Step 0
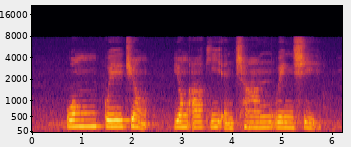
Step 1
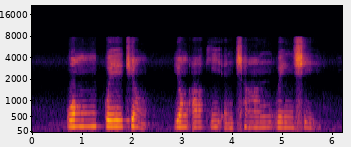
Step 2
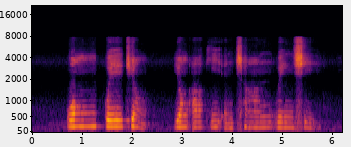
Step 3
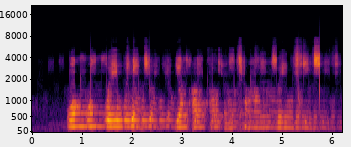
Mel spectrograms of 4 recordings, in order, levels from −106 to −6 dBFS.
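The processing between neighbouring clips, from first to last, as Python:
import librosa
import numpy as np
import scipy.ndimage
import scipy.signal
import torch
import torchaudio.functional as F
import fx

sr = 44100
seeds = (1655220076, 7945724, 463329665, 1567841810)

y1 = fx.curve_eq(x, sr, hz=(120.0, 280.0, 450.0, 770.0, 1400.0, 2100.0, 3500.0, 5000.0, 9800.0), db=(0, -7, -6, 0, -5, -17, 12, 3, -1))
y1 = fx.upward_expand(y1, sr, threshold_db=-34.0, expansion=2.5)
y1 = y1 * librosa.db_to_amplitude(-5.0)
y2 = y1
y3 = fx.echo_feedback(y2, sr, ms=352, feedback_pct=44, wet_db=-8.5)
y3 = fx.filter_held_lowpass(y3, sr, hz=9.4, low_hz=970.0, high_hz=3600.0)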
